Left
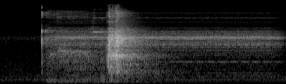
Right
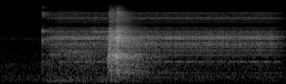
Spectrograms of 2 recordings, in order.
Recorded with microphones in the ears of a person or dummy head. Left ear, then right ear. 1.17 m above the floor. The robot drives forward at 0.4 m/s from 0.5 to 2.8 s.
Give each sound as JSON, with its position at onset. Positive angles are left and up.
{"t": 0.4, "sound": "a camera shutter", "side_deg": 65, "distance_m": 0.8}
